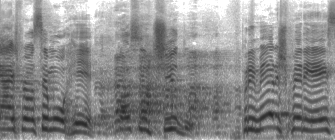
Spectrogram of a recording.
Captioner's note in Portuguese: risadas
